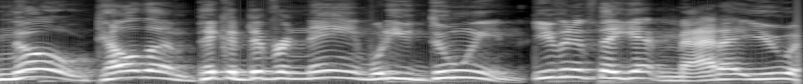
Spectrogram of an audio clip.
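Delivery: loud, incredulous outburst; exasperated urging. Acted. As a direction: tell them off in disbelief. Exasperated advice to polite relative.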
